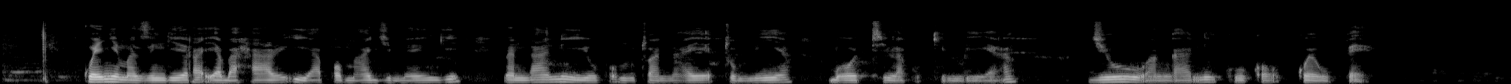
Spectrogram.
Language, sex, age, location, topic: Swahili, male, 18-24, Mombasa, government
